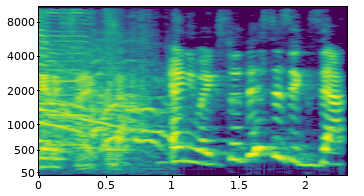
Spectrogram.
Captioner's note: party buzzers and cheering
